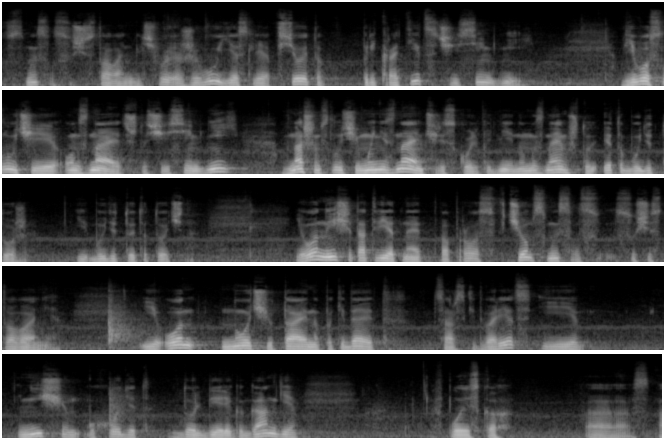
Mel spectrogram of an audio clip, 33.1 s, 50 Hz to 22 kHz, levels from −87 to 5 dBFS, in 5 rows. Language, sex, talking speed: Russian, male, 125 wpm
